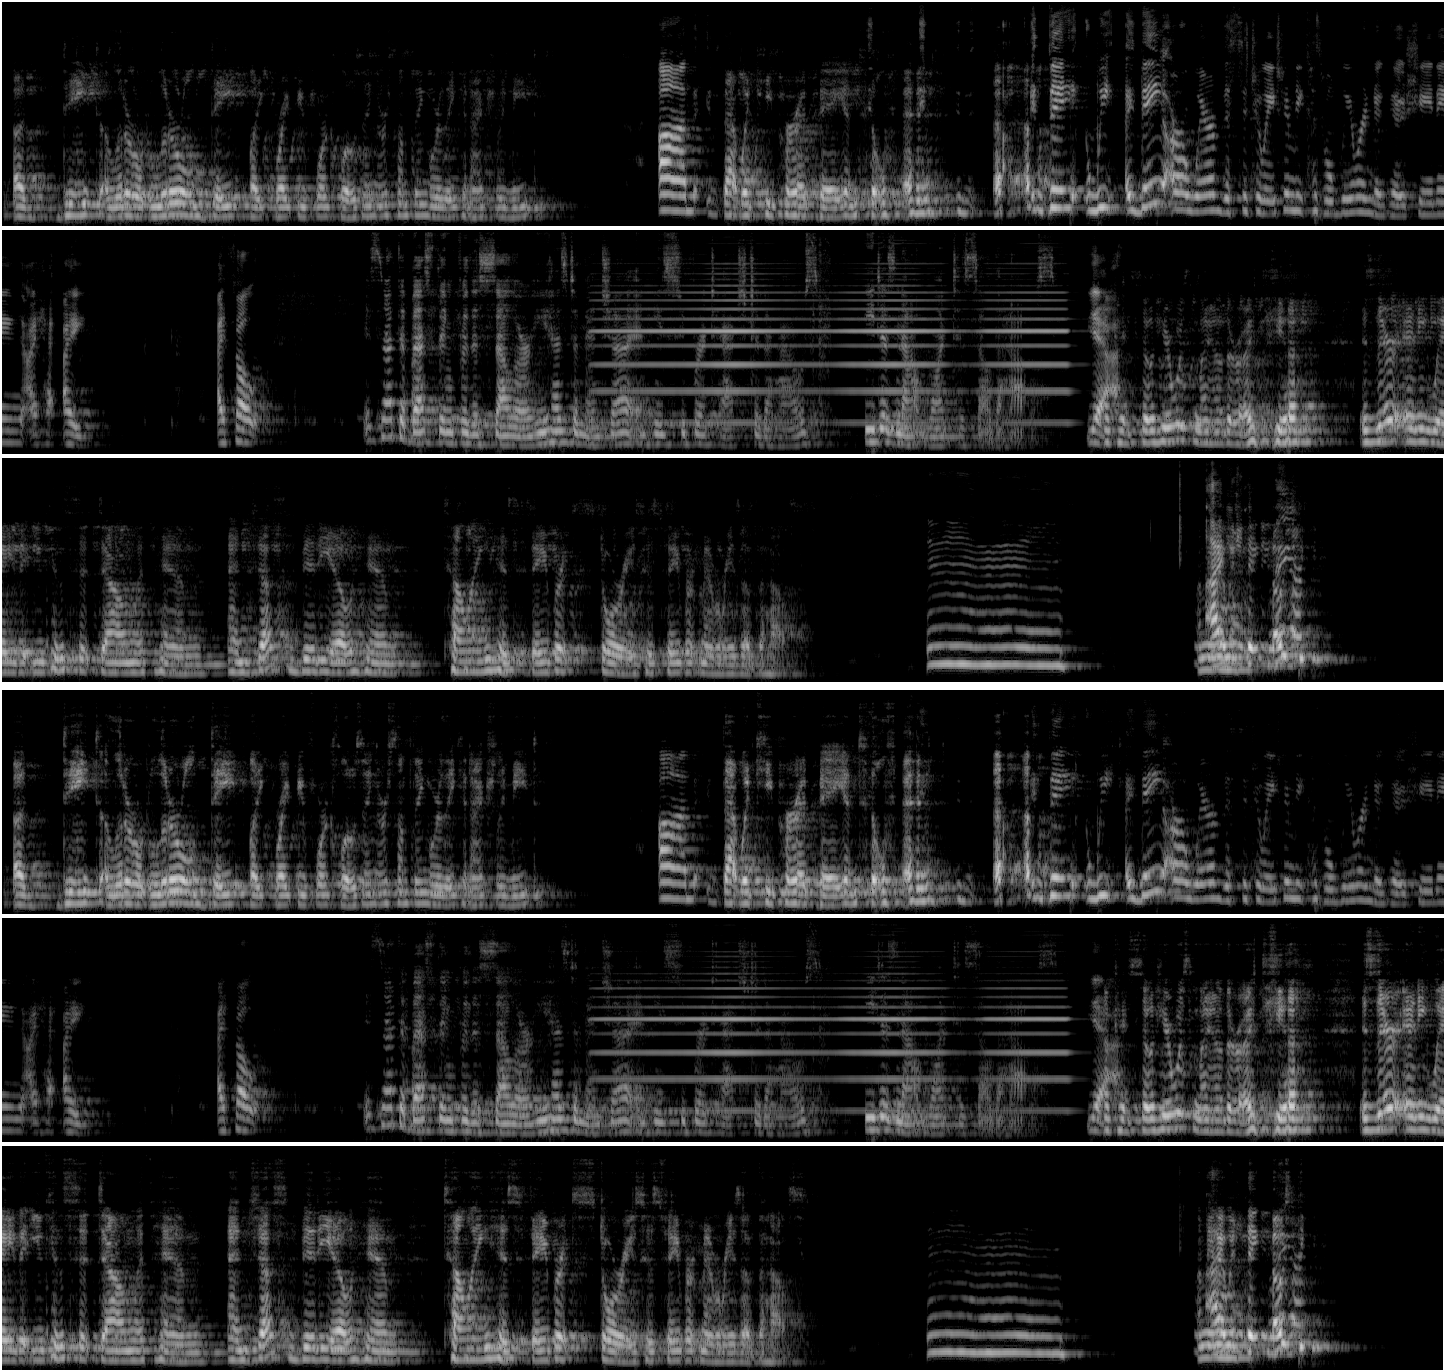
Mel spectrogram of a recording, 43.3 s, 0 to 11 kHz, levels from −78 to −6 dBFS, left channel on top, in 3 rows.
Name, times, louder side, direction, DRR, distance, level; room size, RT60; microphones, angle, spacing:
voice 1, 0.1-5.3 7.2-9.3 9.9-10.3 25.6-32.8 33.3-36.8 40.8-41.8, right 2 dB, 80° right, 3 dB, 5.9 m, -30 dB
voice 2, 6.6-7.3 9.5-9.7 10.3-15.3 16.6-17.0 22.6-22.7 25.3-25.6 38.1-39.5 40.9-41.3 41.5-41.8, left 3 dB, 80° left, 10 dB, 1.7 m, -33 dB
voice 3, 18.0-22.6 23.0-24.9, left 1 dB, 40° left, 3 dB, 4.4 m, -37 dB
Bowed string instrument, 20.3-25.1, left 2 dB, 10° left, 1.2 m, -38 dB
28.5 x 26.5 x 5.8 m, 0.71 s
head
